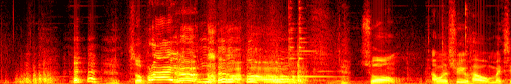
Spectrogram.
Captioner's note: laughing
